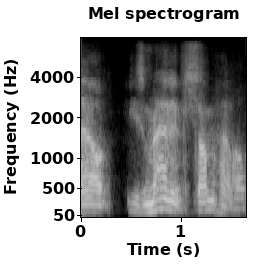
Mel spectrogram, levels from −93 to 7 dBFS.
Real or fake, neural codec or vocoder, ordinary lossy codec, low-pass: fake; codec, 32 kHz, 1.9 kbps, SNAC; AAC, 32 kbps; 7.2 kHz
